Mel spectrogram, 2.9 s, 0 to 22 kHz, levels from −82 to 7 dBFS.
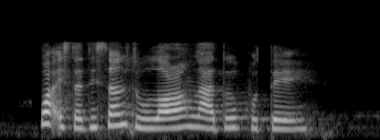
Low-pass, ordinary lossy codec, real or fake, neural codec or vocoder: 7.2 kHz; none; fake; codec, 16 kHz, 2 kbps, X-Codec, HuBERT features, trained on LibriSpeech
